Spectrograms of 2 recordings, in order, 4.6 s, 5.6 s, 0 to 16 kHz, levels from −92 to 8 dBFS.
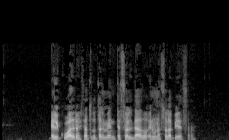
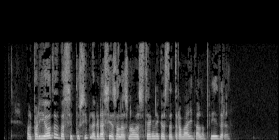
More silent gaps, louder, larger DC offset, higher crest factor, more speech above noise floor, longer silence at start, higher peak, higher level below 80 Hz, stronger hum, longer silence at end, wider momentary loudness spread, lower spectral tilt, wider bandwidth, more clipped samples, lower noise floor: neither; about the same, -22 LUFS vs -20 LUFS; neither; about the same, 22 dB vs 18 dB; about the same, 49 dB vs 48 dB; first, 1.05 s vs 0.55 s; about the same, -2 dBFS vs -2 dBFS; first, -68 dBFS vs -76 dBFS; neither; second, 0.75 s vs 1 s; about the same, 9 LU vs 8 LU; first, -5 dB/octave vs -3 dB/octave; about the same, 11 kHz vs 11.5 kHz; neither; about the same, -71 dBFS vs -68 dBFS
